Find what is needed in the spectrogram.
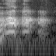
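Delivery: very high, loud squeal; fangirl scream. Retold or imitated. Fan bursting over people she really likes, squealing. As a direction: let out a piercing starstruck squeal.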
